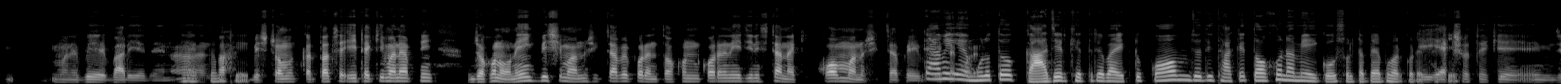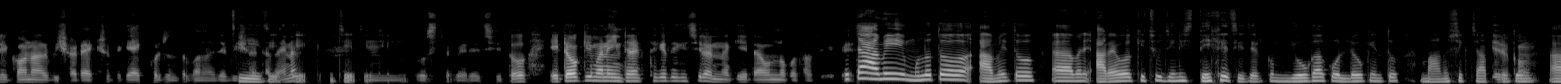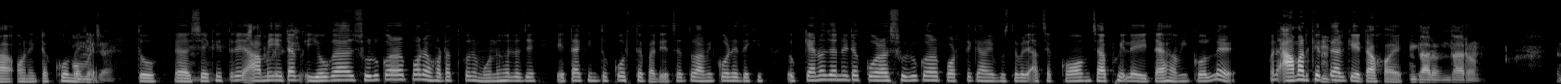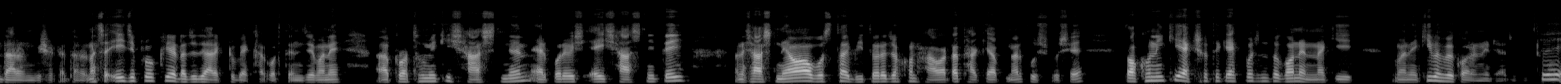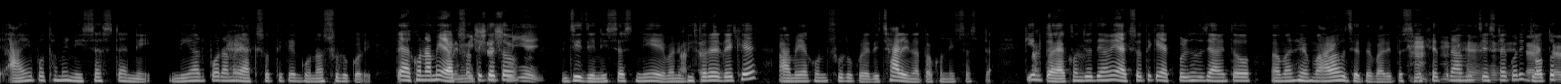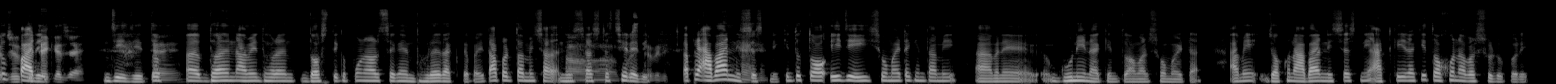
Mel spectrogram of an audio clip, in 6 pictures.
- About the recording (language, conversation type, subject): Bengali, podcast, স্ট্রেসের মুহূর্তে আপনি কোন ধ্যানকৌশল ব্যবহার করেন?
- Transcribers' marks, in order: other background noise; horn; laughing while speaking: "এইটা"; chuckle; unintelligible speech; laughing while speaking: "মানে"; laughing while speaking: "হুম, হ্যাঁ, হ্যাঁ"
